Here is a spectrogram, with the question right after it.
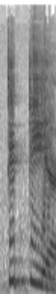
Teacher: é um fonema dental que é bem comum aqui também, né, pra gente.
